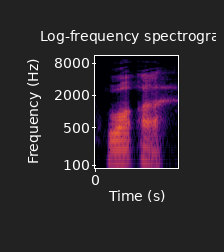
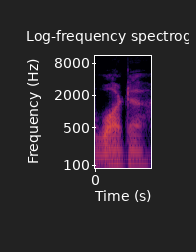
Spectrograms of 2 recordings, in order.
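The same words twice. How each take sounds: First: It is said with a British accent. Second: It is said with an American accent.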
